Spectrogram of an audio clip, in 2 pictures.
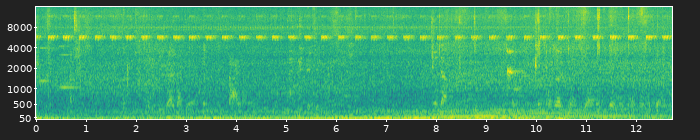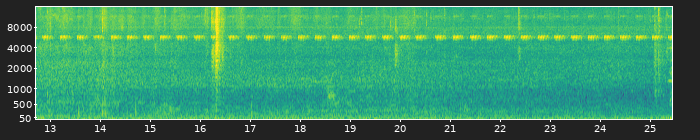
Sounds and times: Insect beeps 0:00.0 - 0:21.2
traffic sound 0:00.0 - 0:25.1
heavy motorcycle enthusiasts gather here to chat 0:01.5 - 0:20.6

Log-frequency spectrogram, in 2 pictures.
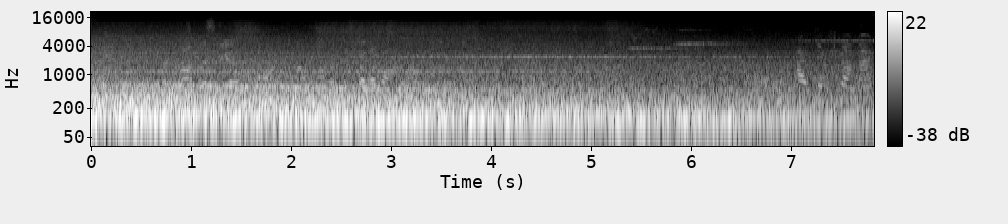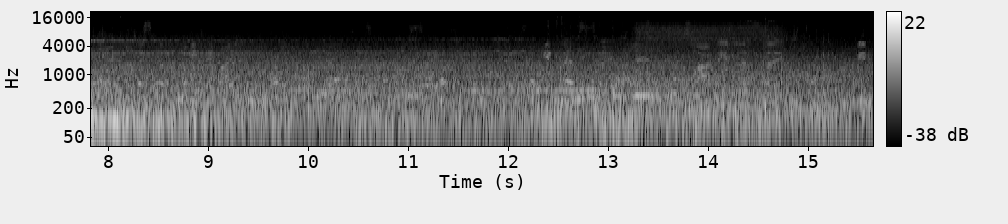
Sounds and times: train arrives and departs on another platform 0:00.0 - 0:15.6
waiting passengers talking 0:00.0 - 0:15.6

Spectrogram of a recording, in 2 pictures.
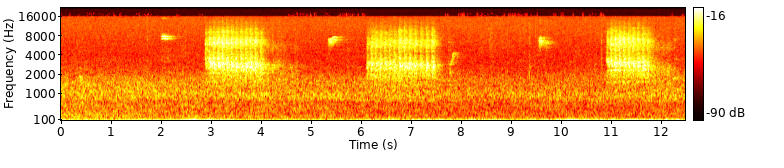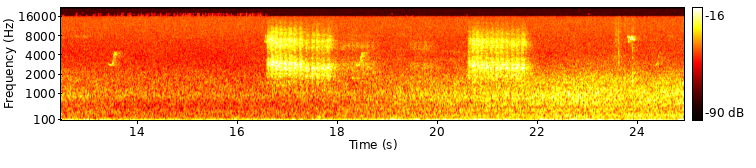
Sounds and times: Garden Birds 0:05.4 - 0:08.1
Garden Birds 0:09.3 - 0:10.0
Garden Birds 0:10.8 - 0:12.5
Garden Birds 0:13.4 - 0:13.8
Garden Birds 0:23.6 - 0:24.6

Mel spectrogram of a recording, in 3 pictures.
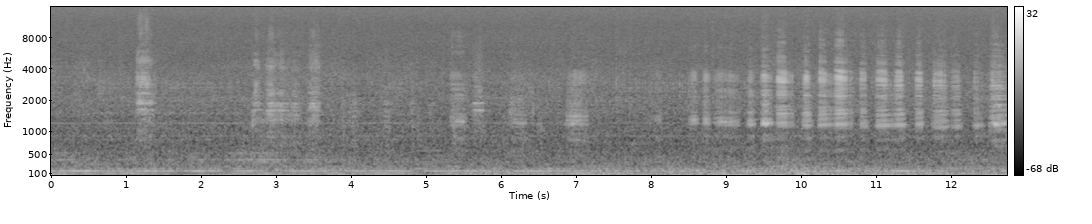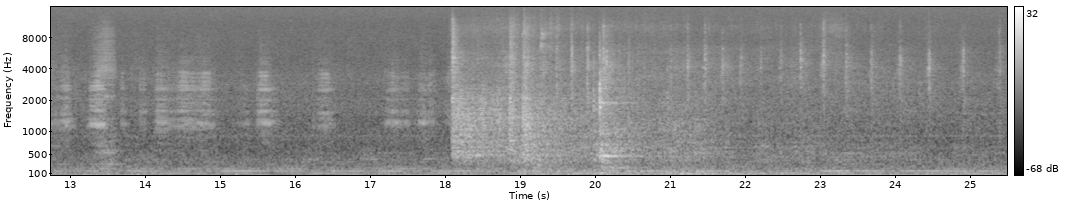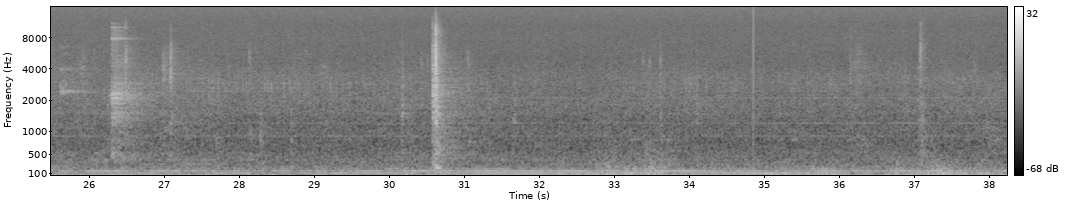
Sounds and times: moving cable cars arriving and departing the station 0:00.0 - 0:38.2
hum of the machinery and moving cables 0:17.8 - 0:29.4

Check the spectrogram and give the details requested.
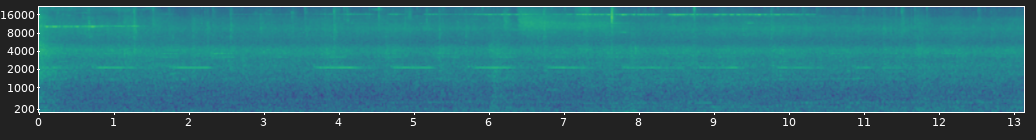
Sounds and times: Traffic sound 0:00.0 - 0:00.9
Parking construction sound 0:00.0 - 0:02.3

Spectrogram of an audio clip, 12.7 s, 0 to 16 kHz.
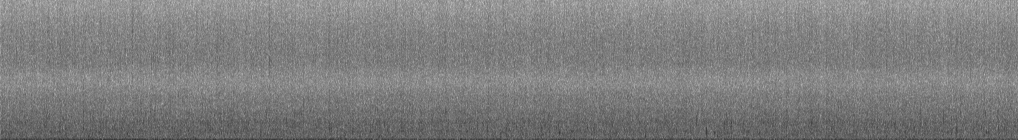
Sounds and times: Fountain 0:00.0 - 0:12.7

